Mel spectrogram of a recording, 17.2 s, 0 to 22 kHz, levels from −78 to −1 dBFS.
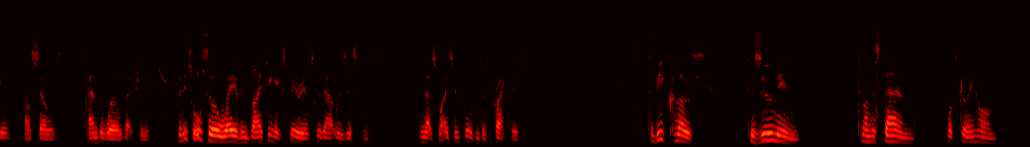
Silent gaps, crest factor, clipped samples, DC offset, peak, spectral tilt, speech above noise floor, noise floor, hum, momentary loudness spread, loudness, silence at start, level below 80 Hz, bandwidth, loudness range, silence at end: none; 20 dB; under 0.1%; under 0.1%; -28 dBFS; -5 dB/octave; 37 dB; -84 dBFS; none; 18 LU; -48 LUFS; 0 s; under -90 dBFS; 12 kHz; 8 LU; 0.55 s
